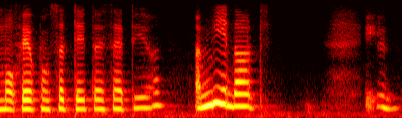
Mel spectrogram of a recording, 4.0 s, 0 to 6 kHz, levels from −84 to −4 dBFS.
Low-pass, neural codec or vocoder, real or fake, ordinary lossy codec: 5.4 kHz; codec, 16 kHz, 0.5 kbps, FunCodec, trained on Chinese and English, 25 frames a second; fake; AAC, 48 kbps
